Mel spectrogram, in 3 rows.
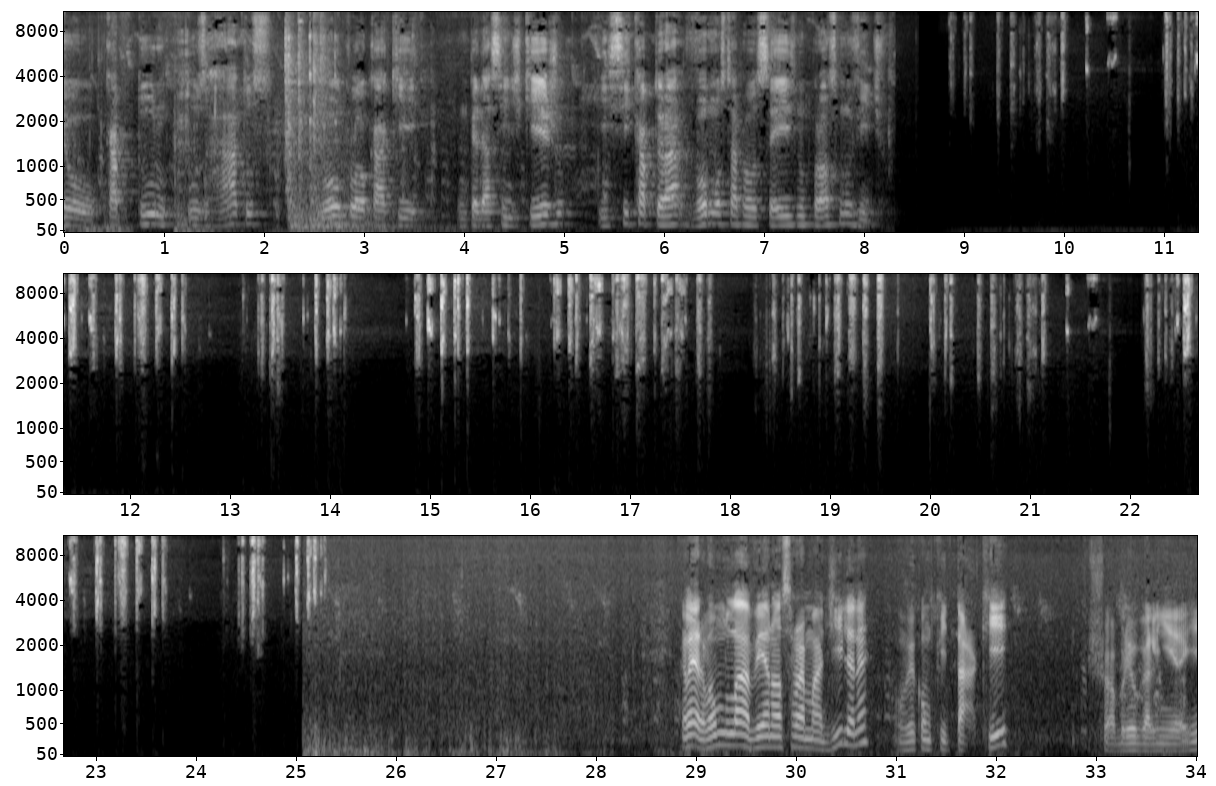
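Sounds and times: mouse clicking and scratching: 14.8 - 25.1.

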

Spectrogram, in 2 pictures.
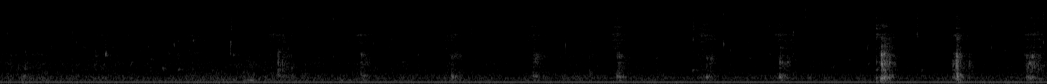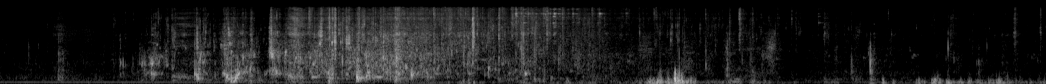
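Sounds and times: dog splashing in pool water: 11.6 - 19.1.

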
